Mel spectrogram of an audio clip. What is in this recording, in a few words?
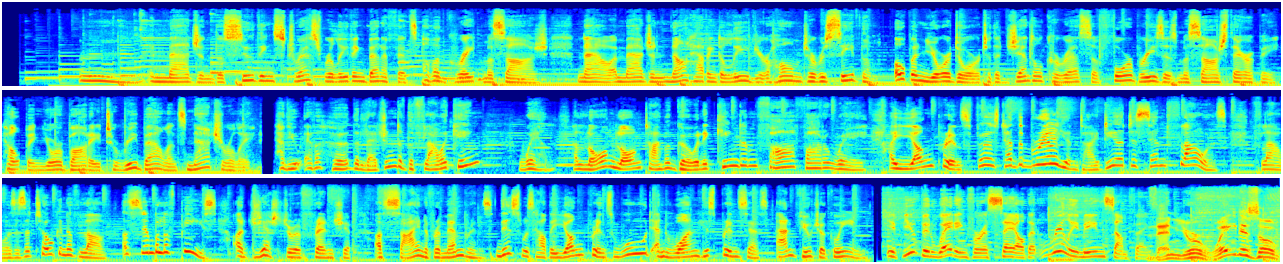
Commercial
